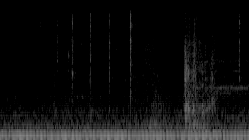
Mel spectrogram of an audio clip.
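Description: Pen writing numbers on journal paper: a run of short scratchy strokes, ending in a louder scrape just before the end, over a steady low hum.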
